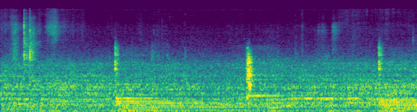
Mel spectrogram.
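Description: A plastic connector clicks into place.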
